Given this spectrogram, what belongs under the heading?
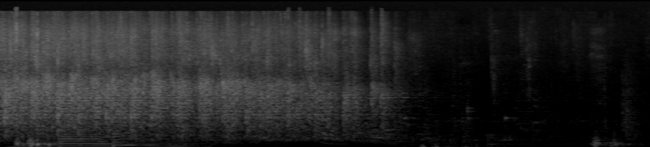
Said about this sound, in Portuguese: Mais um grande aplauso para eles. Excelente guitarrada.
